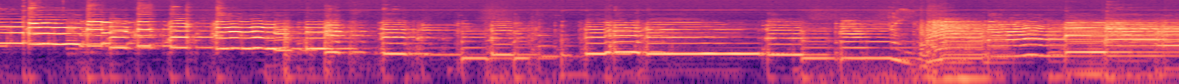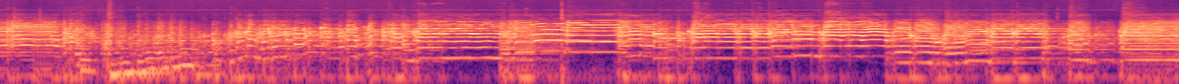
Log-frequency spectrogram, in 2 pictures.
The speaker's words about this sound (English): That's the mark of a good pedal, the good distortion right there, when you can go. And the notes are completely clear. They don't grind against each other.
